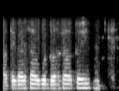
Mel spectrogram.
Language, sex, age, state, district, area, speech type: Punjabi, male, 18-30, Punjab, Fatehgarh Sahib, rural, conversation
